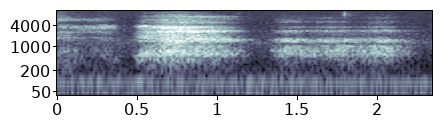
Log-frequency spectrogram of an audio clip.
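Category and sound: human body sound, heavy breathing and gasps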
